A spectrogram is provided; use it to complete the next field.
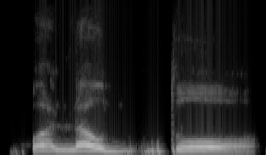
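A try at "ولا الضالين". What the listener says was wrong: Masih ada bocor sedikit. Kalau kanan, coba kanan. Oke, berarti sekarang maksimalkan yang kiri berarti ya. Berarti tinggal dimaksimalkan tekannya. Hati-hati yang bagian depan. Hati-hati dengan bagian depan.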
